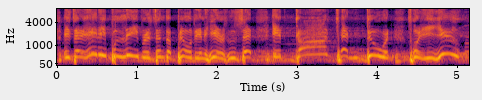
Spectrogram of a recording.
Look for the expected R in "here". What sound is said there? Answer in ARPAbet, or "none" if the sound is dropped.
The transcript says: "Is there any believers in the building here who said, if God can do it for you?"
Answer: R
